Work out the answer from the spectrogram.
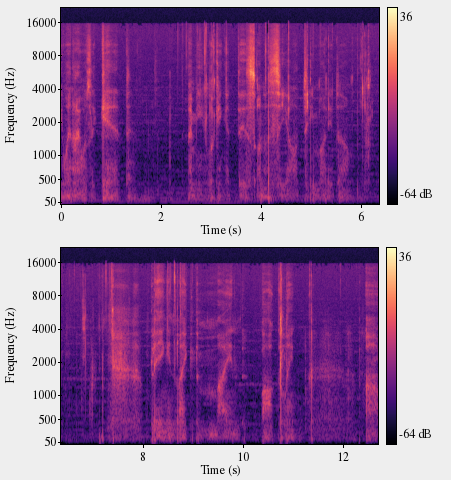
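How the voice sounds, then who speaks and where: A man in his thirties whispers softly and breathily in an ASMR gaming commentary, speaking gently with hesitant pauses. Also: poor audio. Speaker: ASMR video creator. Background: music.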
